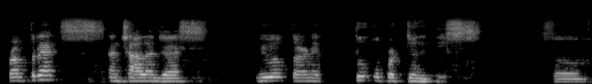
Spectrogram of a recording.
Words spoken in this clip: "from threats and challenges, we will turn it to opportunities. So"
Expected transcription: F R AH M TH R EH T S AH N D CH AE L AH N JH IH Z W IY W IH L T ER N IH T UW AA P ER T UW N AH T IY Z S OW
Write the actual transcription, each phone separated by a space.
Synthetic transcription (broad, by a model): F R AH M T R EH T S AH N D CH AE L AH N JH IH S W IY W IH L T ER N IH T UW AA P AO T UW N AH T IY S OW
